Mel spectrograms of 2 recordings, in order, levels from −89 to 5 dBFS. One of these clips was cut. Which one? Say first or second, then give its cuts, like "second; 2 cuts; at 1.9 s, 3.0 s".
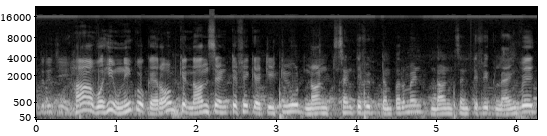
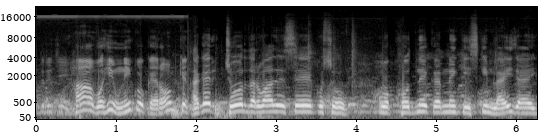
second; 1 cut; at 1.9 s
